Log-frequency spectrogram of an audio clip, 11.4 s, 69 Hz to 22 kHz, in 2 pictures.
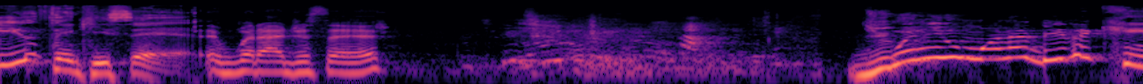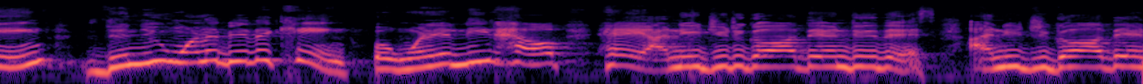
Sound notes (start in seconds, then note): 5.0 audience chuckles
